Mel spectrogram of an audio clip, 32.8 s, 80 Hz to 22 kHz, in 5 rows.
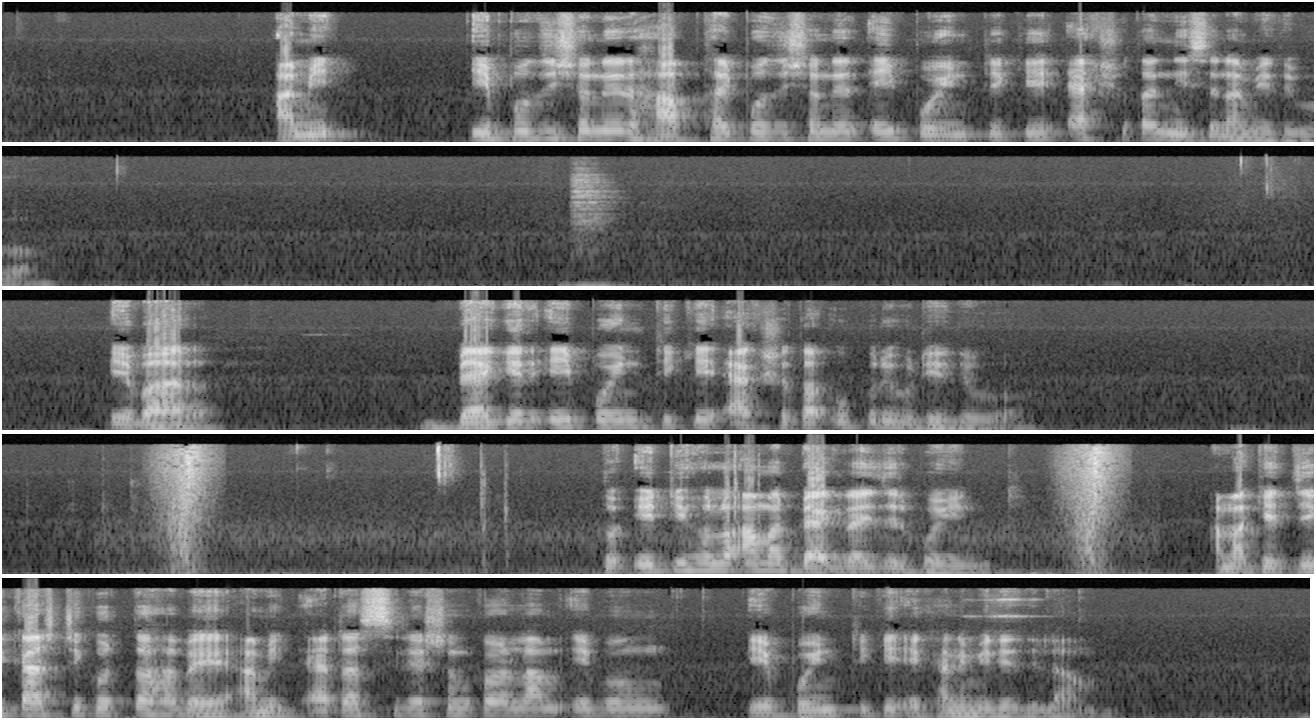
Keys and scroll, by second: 6.5 Down, 8.5 Down, 11.9 Down, 17.9 Down, 18.3 Down, 19.6 KP_Decimal.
